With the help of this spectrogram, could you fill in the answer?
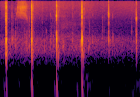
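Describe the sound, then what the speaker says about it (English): Six sharp hand claps in a loose, slowing rhythm, close and fairly faint, with no other sound between them. "I'll clap for that."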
